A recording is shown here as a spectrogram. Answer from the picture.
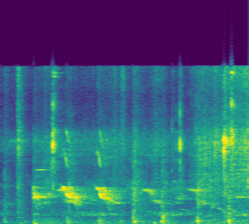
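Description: A bird calling in a run of short, falling chirps, with sharp clicks and knocks among them.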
